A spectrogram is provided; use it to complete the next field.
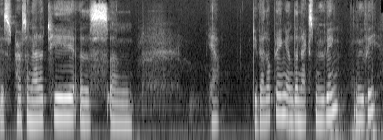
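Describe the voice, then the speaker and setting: Soft-spoken and very slow, with long, frequent pauses, a woman in a German accent uses a fairly low, dark, mellow voice with ordinary pitch variation. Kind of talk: ASMR soft rambling.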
